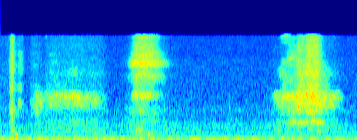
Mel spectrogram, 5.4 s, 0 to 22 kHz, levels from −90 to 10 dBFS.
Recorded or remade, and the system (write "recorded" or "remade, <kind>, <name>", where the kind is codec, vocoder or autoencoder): recorded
